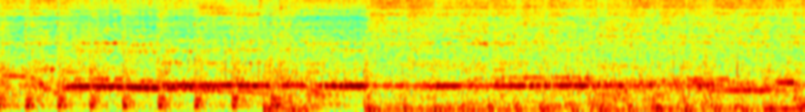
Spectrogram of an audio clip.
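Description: Rock band playing live, loud: a drum kit keeping a steady beat of about four strokes a second under a long held note, with the bass and full band coming in about three seconds in.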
